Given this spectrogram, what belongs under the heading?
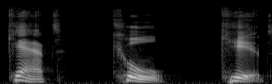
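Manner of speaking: put-on "cat, cool, kid" with the k released in a burst of air; aspirated k. Shown as a demonstration. Teacher reads the example words with aspirated k. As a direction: aspirate each k clearly. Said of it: "Otra vez".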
